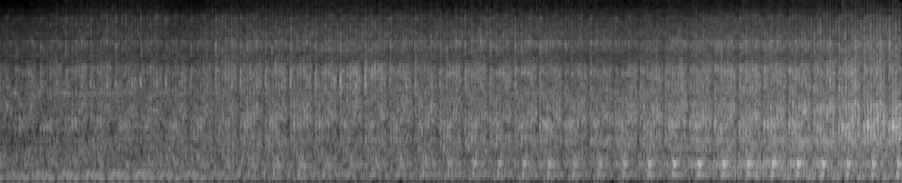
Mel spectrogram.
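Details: Diesel truck idling with a rattly, uneven clatter of about two and a half beats per second. Rough idle; owner suspects stiction or bad injectors, cause not confirmed.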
